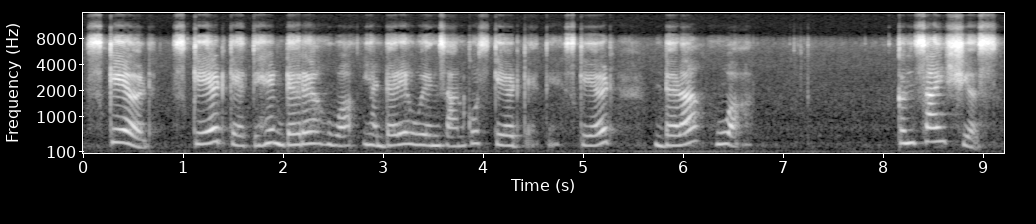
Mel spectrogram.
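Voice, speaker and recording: Slow, high-voiced woman teaching words. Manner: repeats each word slowly and clearly. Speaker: English teacher. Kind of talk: vocabulary lesson.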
